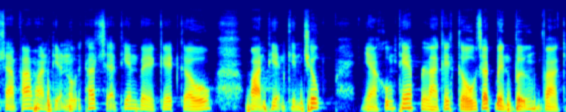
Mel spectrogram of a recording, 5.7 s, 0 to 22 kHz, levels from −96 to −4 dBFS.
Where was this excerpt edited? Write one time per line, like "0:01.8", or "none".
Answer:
none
